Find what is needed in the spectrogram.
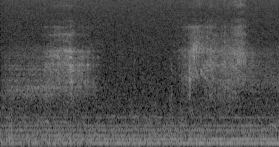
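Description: Faint scraping of a long-handled float drawn across fresh, wet concrete, two soft strokes of about a second each, over a low steady hum.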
